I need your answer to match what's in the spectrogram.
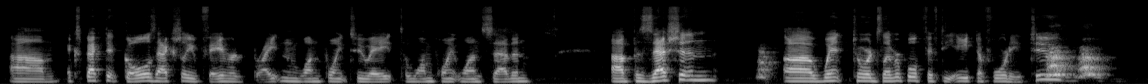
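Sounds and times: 
speech: 0:00.1 - 0:07.2, 0:07.8 - 0:10.8
dog barking: 0:07.6 - 0:07.9, 0:10.5 - 0:11.2.

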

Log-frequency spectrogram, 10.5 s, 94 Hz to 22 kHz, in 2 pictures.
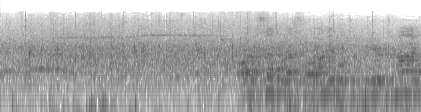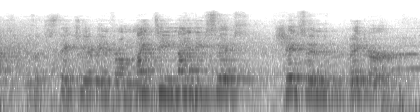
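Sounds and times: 
crowd applauding for a state champion wrestler: 0:00.0 - 0:06.5
speech: 0:03.0 - 0:10.4.

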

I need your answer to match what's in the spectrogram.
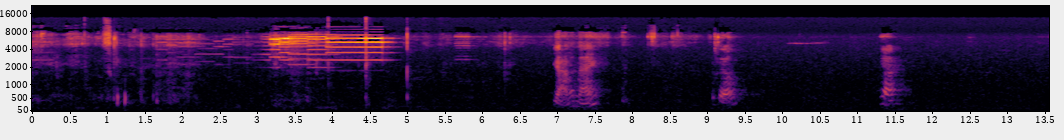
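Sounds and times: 
phone ringtone bright electronic melody: 0:01.6 - 0:04.9
speech: 0:07.0 - 0:07.7.

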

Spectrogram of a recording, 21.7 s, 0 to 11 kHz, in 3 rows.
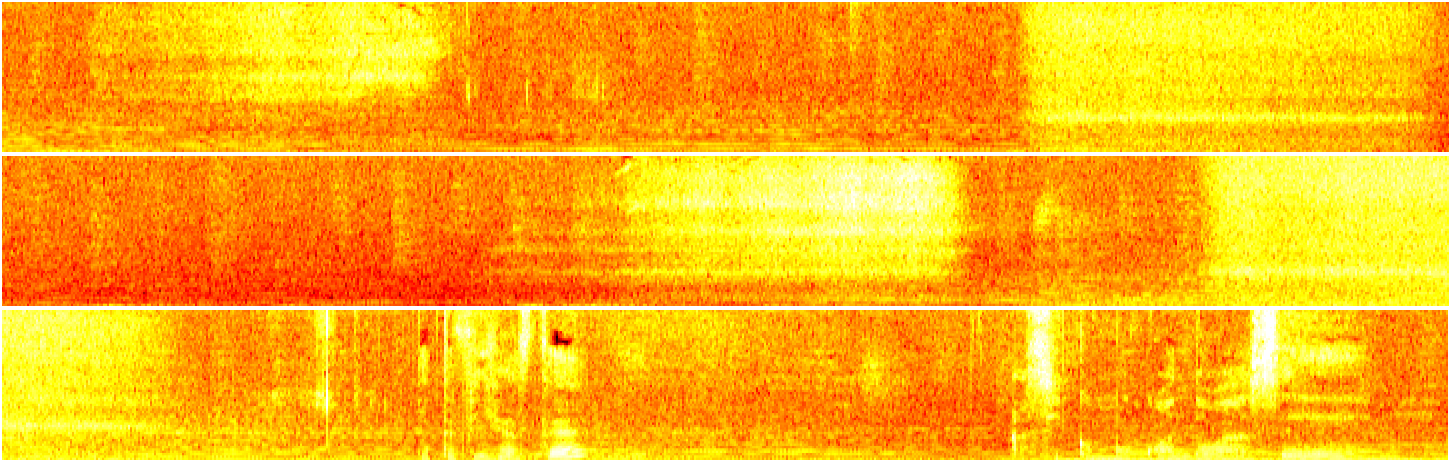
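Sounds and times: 
soft sustained musical drone: 0:00.0 - 0:21.6
slow deep breathing through the nose: 0:00.5 - 0:03.1, 0:05.0 - 0:07.3, 0:09.6 - 0:16.5
speech: 0:16.7 - 0:17.6, 0:19.8 - 0:21.6.

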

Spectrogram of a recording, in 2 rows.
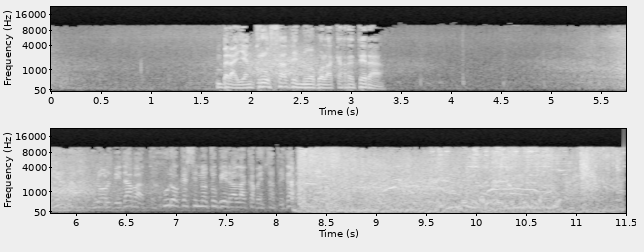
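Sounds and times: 
speech: 0:01.7 - 0:03.4, 0:06.6 - 0:09.2, 0:09.9 - 0:11.0
explosion rocking a building under construction: 0:08.2 - 0:11.4.

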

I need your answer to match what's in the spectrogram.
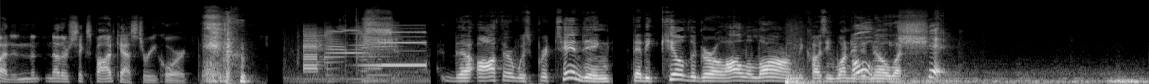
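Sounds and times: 
speech: 0:00.0 - 0:03.8, 0:04.4 - 0:09.6
loud close thunder: 0:07.9 - 0:11.4.

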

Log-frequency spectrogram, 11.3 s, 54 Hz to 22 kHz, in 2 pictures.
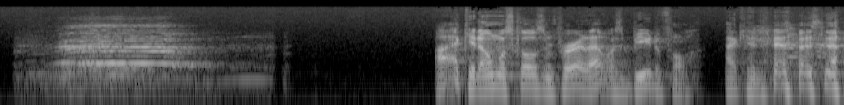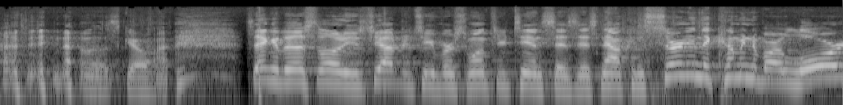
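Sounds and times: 
audience imitating a cow's moo: 0:00.1 - 0:01.8
speech: 0:02.9 - 0:11.2
scattered laughter-like noise: 0:05.0 - 0:06.8.

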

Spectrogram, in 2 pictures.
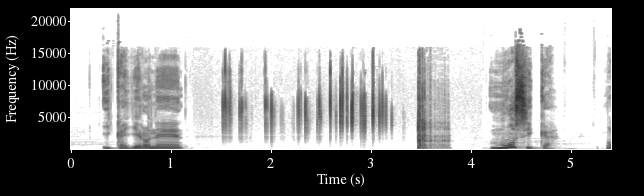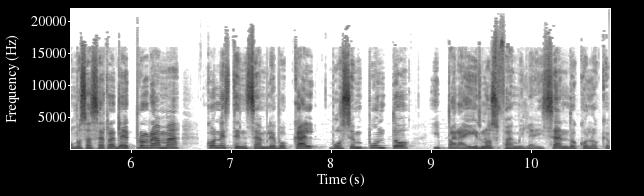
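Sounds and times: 
speech: 0:00.3 - 0:01.3, 0:04.2 - 0:10.7
dice rattling and clattering: 0:01.5 - 0:03.8.

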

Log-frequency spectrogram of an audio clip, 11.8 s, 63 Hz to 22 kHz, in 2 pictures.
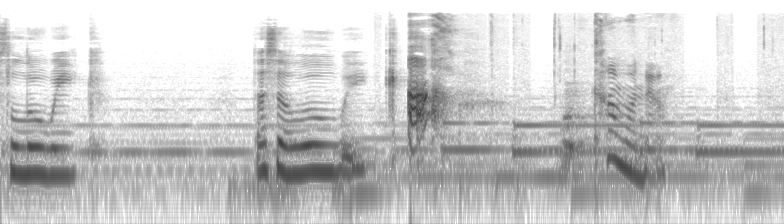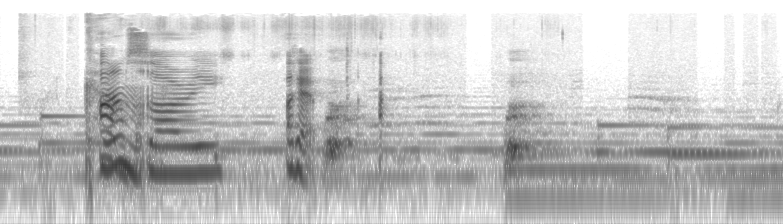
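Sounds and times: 
speech: 0:00.0 - 0:00.8, 0:01.9 - 0:03.6, 0:04.2 - 0:05.1, 0:06.5 - 0:08.6, 0:09.6 - 0:10.0
dog barking outside: 0:04.2 - 0:04.5, 0:08.3 - 0:10.1.

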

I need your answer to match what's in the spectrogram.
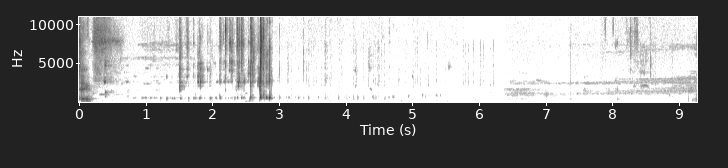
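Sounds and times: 
speech: 0:00.0 - 0:00.5
beer pouring into a glass: 0:00.3 - 0:05.4.

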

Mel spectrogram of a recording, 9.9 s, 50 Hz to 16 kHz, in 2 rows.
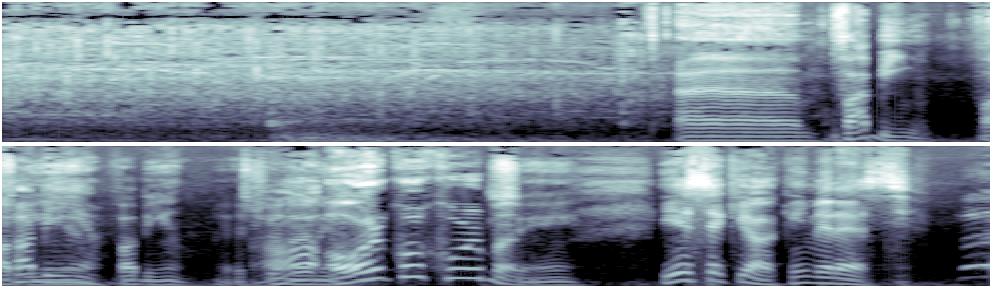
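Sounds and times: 
crowd applause: 0:00.0 - 0:04.1
speech: 0:03.4 - 0:09.6.

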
